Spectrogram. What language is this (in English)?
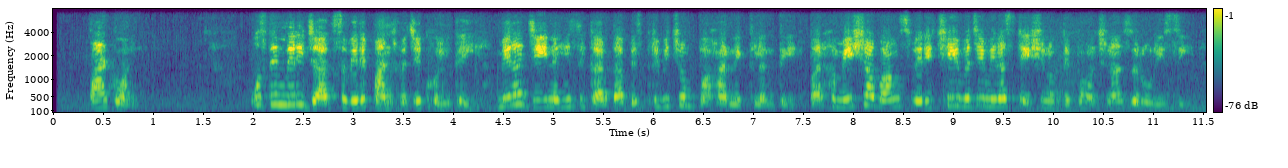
Punjabi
